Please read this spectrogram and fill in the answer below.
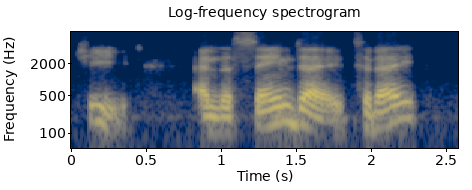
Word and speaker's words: Qi: the company was called Chi capital and if you know key like Qi is actually pronounced Chi and the same day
